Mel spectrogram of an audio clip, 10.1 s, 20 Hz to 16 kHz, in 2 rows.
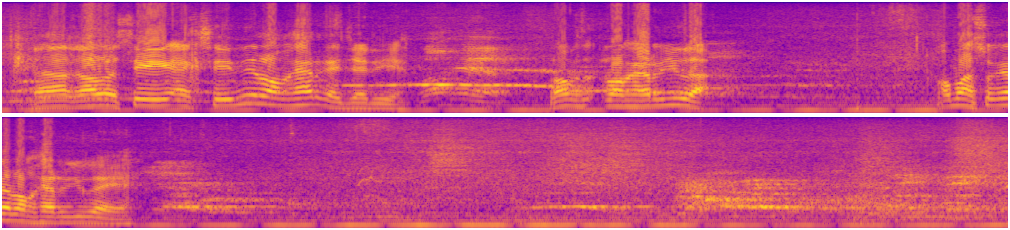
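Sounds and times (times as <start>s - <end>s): dog whining: 1.6s - 4.5s, 5.8s - 10.0s.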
